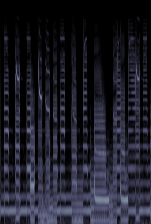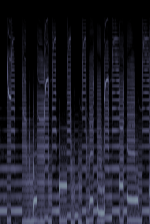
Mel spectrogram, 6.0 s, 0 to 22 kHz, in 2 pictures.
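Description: Eurorack modular synthesizer playing a pattern stepped by a Doepfer A-155 analog/trigger sequencer under an A-154 sequencer controller: a rapid stream of short pitched notes, many with a quick downward pitch blip at the start, over a steady held tone and low bass notes. The sequencer's clock is being switched between its own clock and half-time and third-time divisions from a clock divider, changing the rhythm.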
